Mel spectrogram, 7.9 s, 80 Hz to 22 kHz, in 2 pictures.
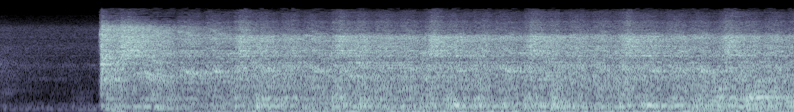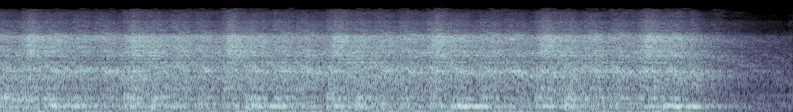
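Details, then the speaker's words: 1979 Pontiac Trans Am with LS swap and Holley Terminator X, first start attempt: starter turns the V8 over sluggishly for about seven seconds with an uneven, dragging rhythm and no catch; slow cranking from a low battery, charger to be added. "Battery sounds like it's getting low. And then put the charger on. Yeah. There's another battery where I might switch it out. It's cranking slow."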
